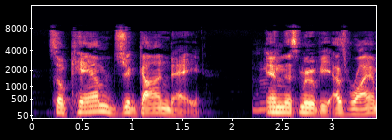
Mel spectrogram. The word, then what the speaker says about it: Gigandet: you man so i i phonetically wrote his name down and i listened to an interview but it's ji gonday so cam jagande in this movie as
